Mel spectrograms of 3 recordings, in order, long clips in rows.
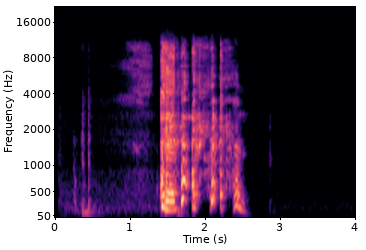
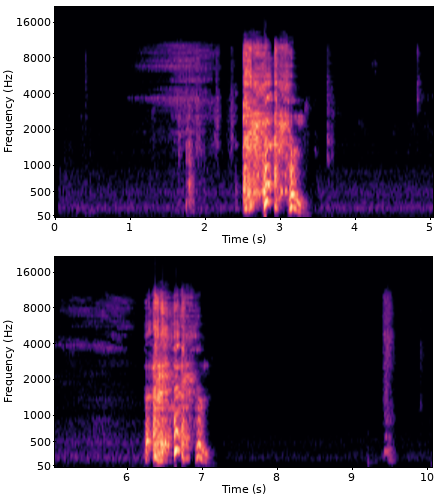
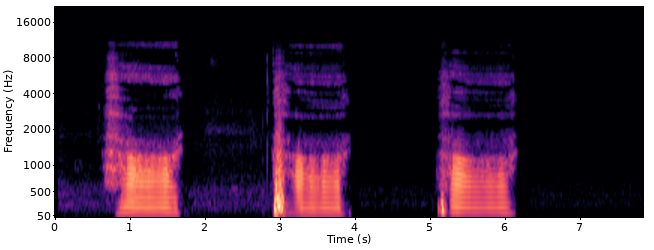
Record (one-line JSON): {"three_cough_length": "4.0 s", "three_cough_amplitude": 30225, "three_cough_signal_mean_std_ratio": 0.33, "cough_length": "10.1 s", "cough_amplitude": 32767, "cough_signal_mean_std_ratio": 0.3, "exhalation_length": "7.9 s", "exhalation_amplitude": 32075, "exhalation_signal_mean_std_ratio": 0.33, "survey_phase": "beta (2021-08-13 to 2022-03-07)", "age": "18-44", "gender": "Male", "wearing_mask": "No", "symptom_none": true, "smoker_status": "Current smoker (e-cigarettes or vapes only)", "respiratory_condition_asthma": false, "respiratory_condition_other": false, "recruitment_source": "Test and Trace", "submission_delay": "2 days", "covid_test_result": "Negative", "covid_test_method": "RT-qPCR"}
